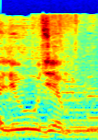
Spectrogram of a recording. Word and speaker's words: людям: А людям. На первом слоге надо ставить ударение.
